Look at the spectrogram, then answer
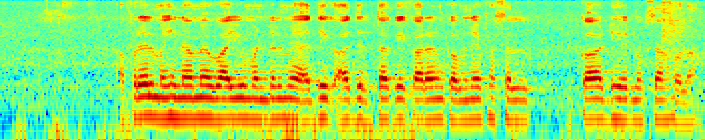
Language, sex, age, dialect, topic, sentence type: Bhojpuri, male, 25-30, Northern, agriculture, question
